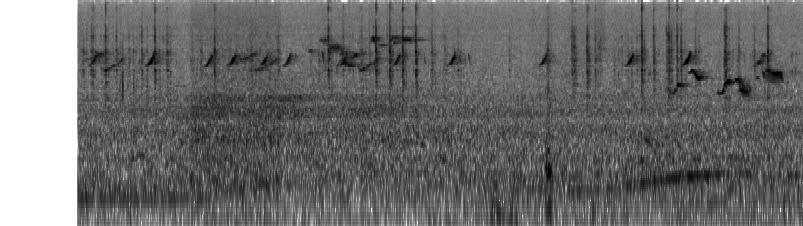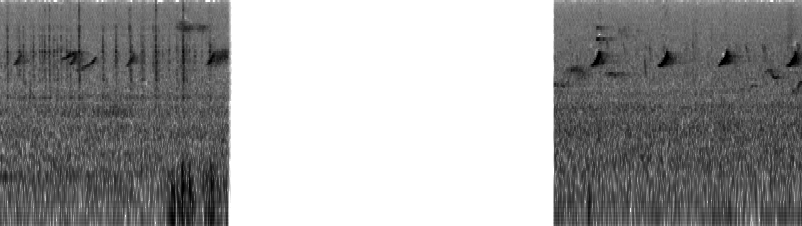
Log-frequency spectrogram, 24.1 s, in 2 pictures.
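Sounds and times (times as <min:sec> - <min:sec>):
small birds chirping: 0:01.2 - 0:15.5, 0:20.4 - 0:24.0
other bird calls: 0:08.0 - 0:15.5.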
